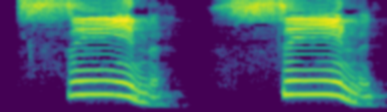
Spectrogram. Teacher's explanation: سین میں آپ کی آواز میں ہلکی سی سیٹی کی آواز آنی چاہیے. سین، سین جب بھی کہیں سیٹی کی جیسی آواز نکلنی چاہیے.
